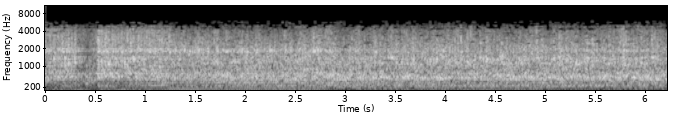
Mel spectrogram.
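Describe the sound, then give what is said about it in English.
A motor engine runs steadily and loudly, a dense, rumbling drone with a gritty mechanical rattle that holds constant throughout, with no voices over it. “I'll get the motor started.”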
